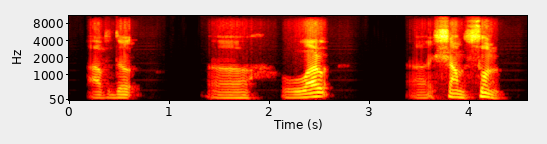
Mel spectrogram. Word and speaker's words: شمس: Because Shamsun u has begun with a letter uh uh with which we uh cannot pronounce uh the article lamb and the article lamb disappears whenever it is added to the word shamsu.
